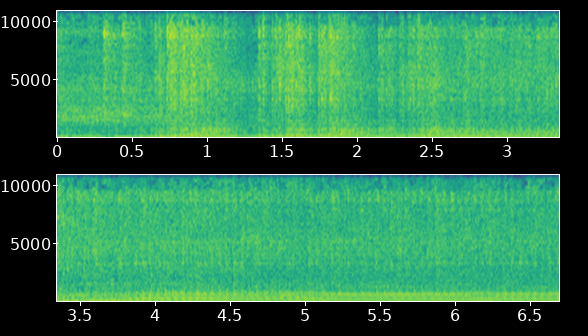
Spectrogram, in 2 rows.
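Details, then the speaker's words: 2001 Yamaha YZF-R6 carbureted motorcycle, first start in three years after carb rebuild, new jets and flushing out bad gas: catches with rough revs, then settles into a steady even idle. "but I finally got it started. It was rough. It was real rough."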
